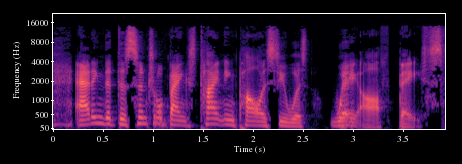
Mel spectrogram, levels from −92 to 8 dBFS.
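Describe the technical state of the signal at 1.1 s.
At 1.1 s the signal is inside a stretch of AAC frame loss with concealment running from about 1.02 to 1.14 s, between "adding that the" and "tightening policy was". Roughly 60 ms of audio is missing within a span of about 100 ms, in short gaps of at most around 20 ms. The decoder, likely low-delay AAC, patches each gap from the last good spectrum, so the speech briefly turns smeared and noisy rather than dropping out.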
